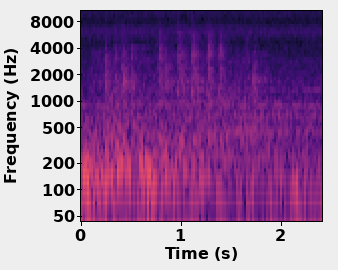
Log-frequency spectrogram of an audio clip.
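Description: An approaching train, still some way off: a low rumble with a run of faint clicks through the middle, fading slightly toward the end.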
